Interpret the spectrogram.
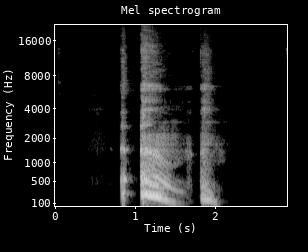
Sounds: Throat clearing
